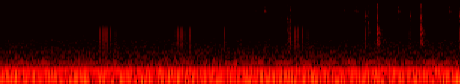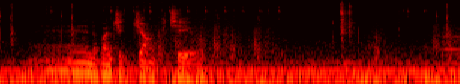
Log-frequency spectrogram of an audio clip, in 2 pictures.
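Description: Soft interface clicks tick as a list is scrolled.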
